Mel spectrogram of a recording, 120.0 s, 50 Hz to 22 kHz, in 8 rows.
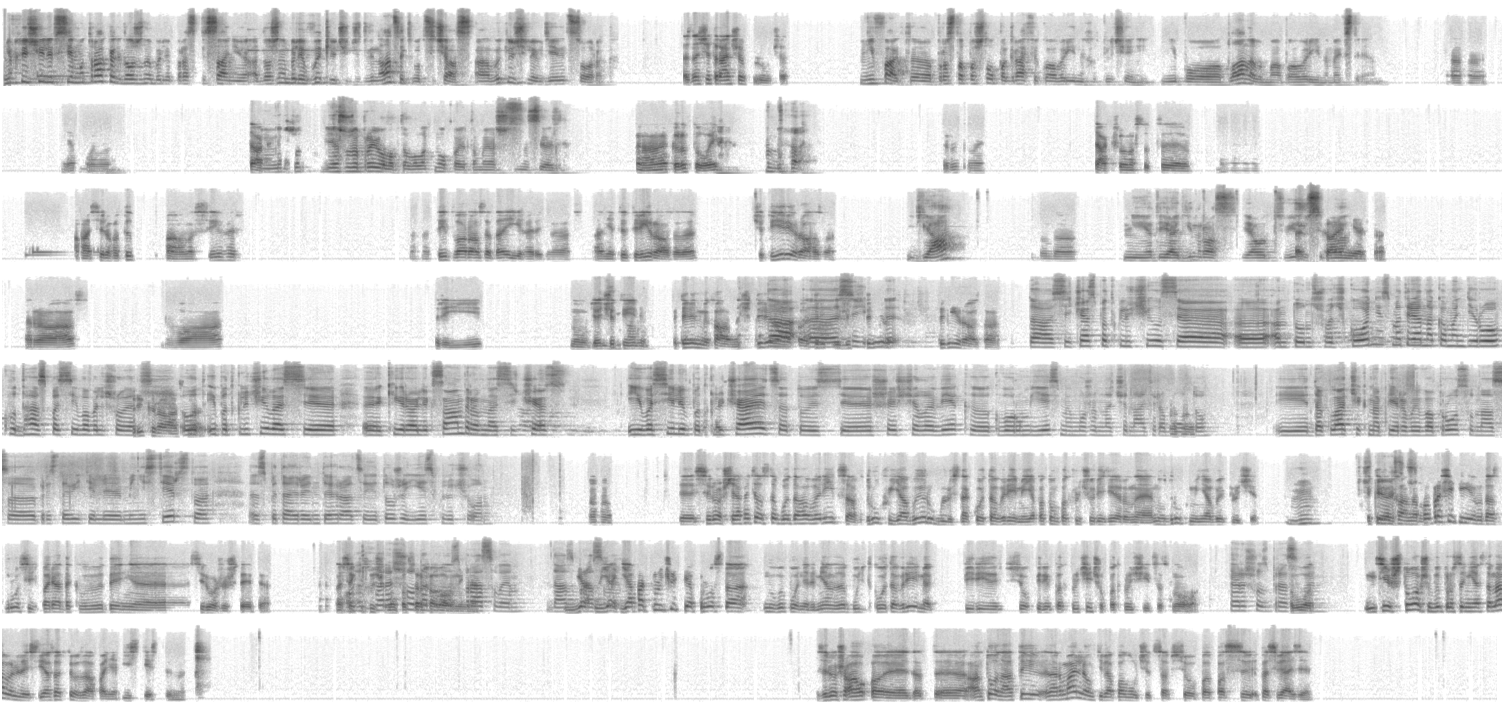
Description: Аудіозапис засідання Комітету від 06.12.2022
